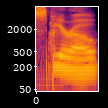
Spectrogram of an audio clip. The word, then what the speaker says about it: Spiro: anyway love you guys alex spiro pronounced like spyro the dragon p.s here's a funny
